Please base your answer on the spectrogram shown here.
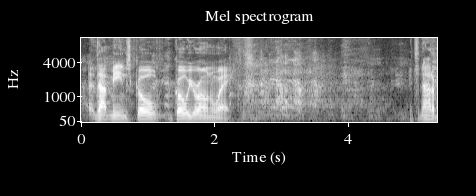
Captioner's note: some laughter; more chuckles as he gestures again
